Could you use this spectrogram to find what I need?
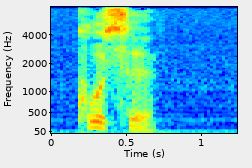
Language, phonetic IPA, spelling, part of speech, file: Polish, [ˈkusɨ], kusy, adjective / noun, Pl-kusy.ogg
